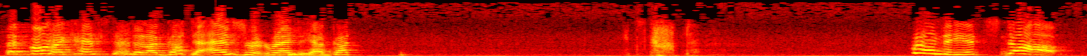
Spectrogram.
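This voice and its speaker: A woman's voice: very high voice, expressive, a little slow, long pauses, pushed and bright, full character voice. An actress playing a frantic, terrorized woman near collapse, pleading and repeating her words in a 1950s radio crime drama. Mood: panicked. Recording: dull, noisy old radio broadcast.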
